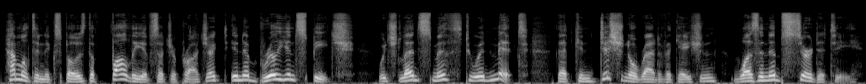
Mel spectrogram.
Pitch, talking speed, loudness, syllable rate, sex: 160 Hz, 160 wpm, -19 LUFS, 5.4 syllables/s, male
